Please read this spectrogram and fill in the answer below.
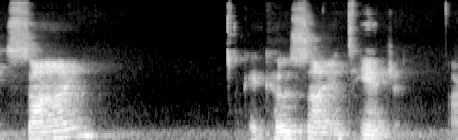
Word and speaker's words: cos: full word etc okay same thing here um cosine and then tangent so just say the full pronunciation of it i still hear people saying costs and tan here my my logic behind it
